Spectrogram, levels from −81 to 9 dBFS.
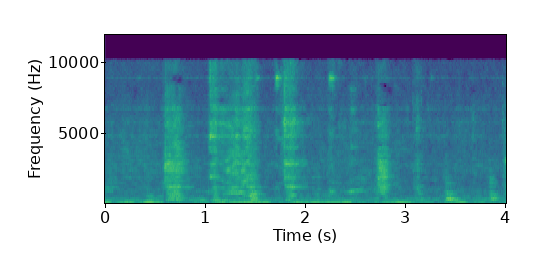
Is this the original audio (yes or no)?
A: no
